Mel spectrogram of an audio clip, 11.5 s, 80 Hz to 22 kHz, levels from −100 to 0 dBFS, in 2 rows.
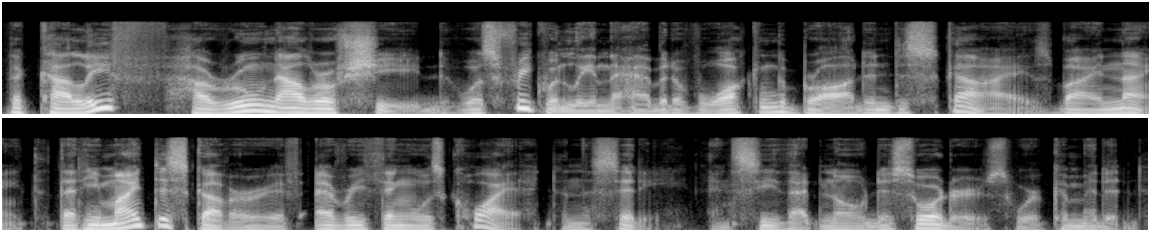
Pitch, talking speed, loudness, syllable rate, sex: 105 Hz, 190 wpm, -19 LUFS, 5.2 syllables/s, male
